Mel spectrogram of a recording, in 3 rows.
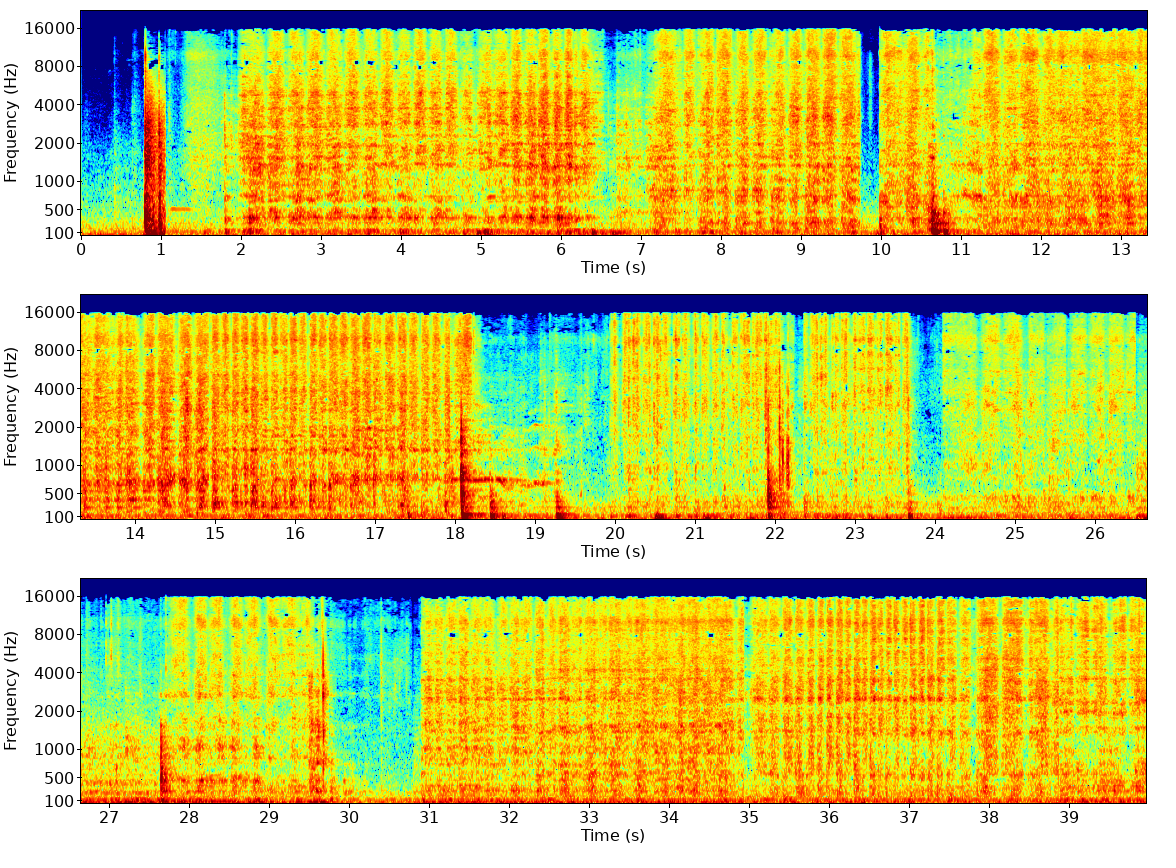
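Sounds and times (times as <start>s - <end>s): brush scrubbing wood: 1.9s - 18.0s, 30.8s - 39.9s.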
